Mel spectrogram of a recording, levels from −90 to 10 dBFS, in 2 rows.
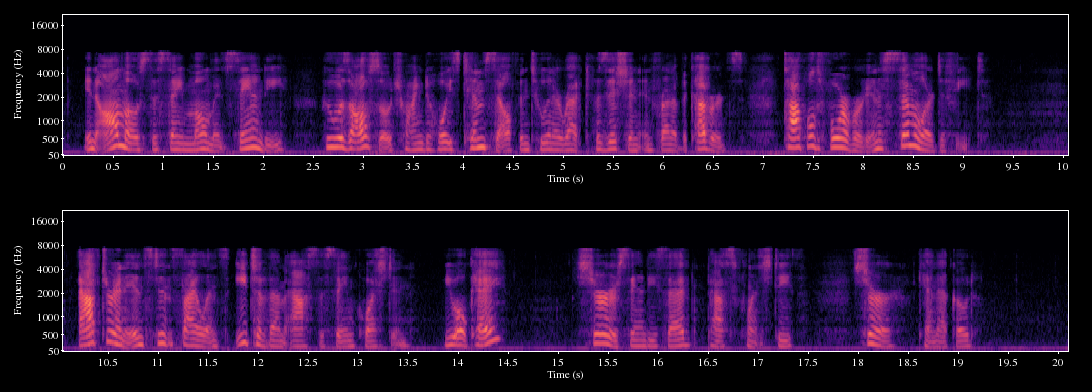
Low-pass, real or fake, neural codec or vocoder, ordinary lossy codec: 7.2 kHz; real; none; AAC, 32 kbps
